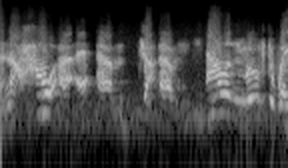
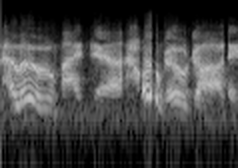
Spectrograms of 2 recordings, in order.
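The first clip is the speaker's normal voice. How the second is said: put-on grand, stagey, old-school classical stage actress delivery; 6 semitones lower than usual. Explaining a character's voice: very Shakespearean theatrical voice. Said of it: "The voice was very Shakespearean".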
